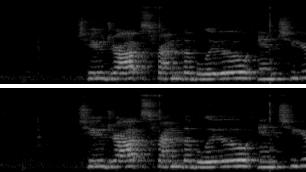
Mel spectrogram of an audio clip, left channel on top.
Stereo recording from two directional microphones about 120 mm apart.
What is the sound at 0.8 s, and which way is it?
Speech, 20° left (ahead or behind).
